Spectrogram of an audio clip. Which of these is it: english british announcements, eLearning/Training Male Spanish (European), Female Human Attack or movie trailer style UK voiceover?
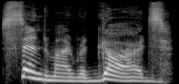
Female Human Attack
